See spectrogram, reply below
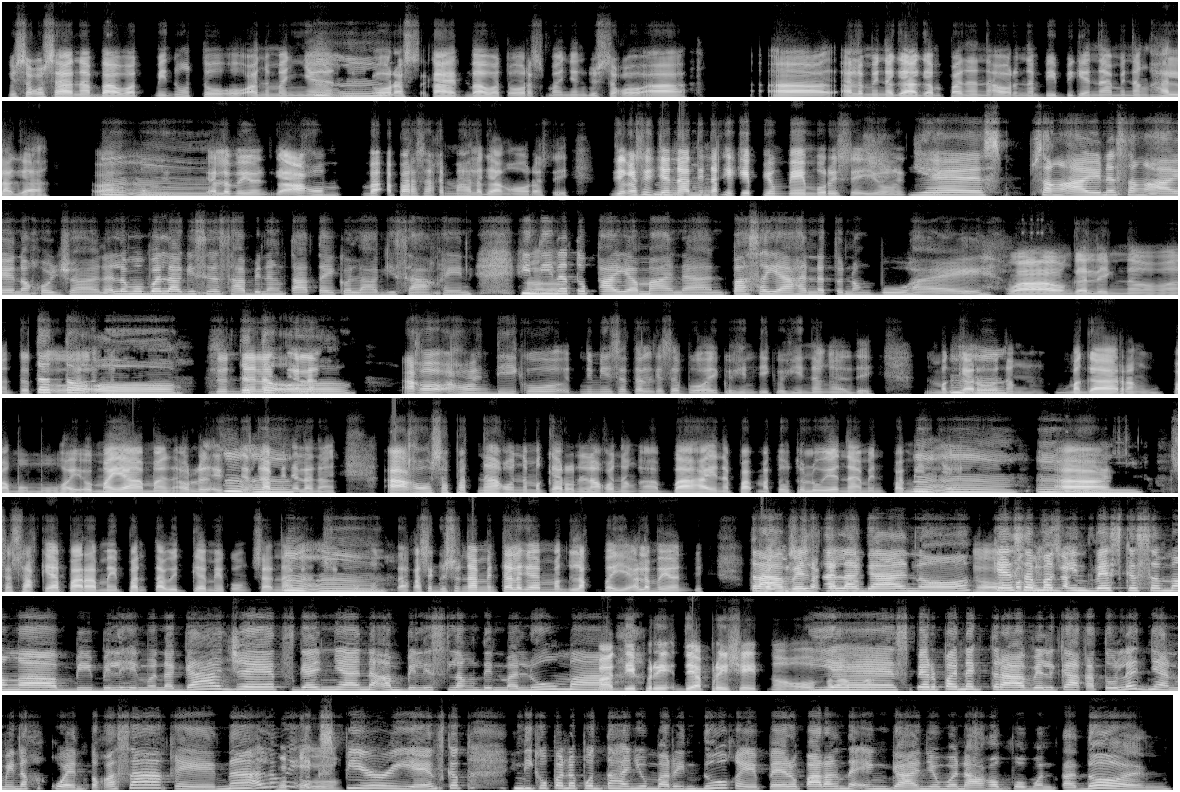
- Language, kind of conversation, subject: Filipino, unstructured, Ano ang pinakatumatak mong karanasan sa paglalakbay?
- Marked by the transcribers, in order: tapping; other background noise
